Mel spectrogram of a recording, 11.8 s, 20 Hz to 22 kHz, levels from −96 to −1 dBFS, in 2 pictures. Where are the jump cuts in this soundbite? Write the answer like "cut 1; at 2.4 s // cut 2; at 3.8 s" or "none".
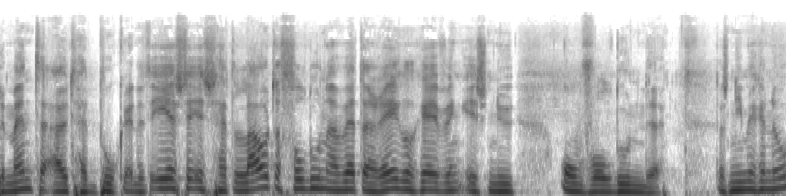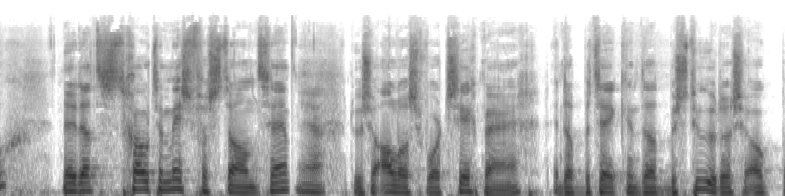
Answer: cut 1; at 8.0 s // cut 2; at 10.0 s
